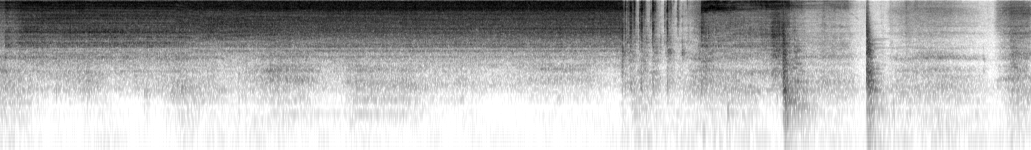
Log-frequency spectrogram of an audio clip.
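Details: Hot-water heating system after an old cast iron radiator was replaced because of freeze-up, being bled: steady high hiss of air escaping from the radiator bleed valve for several seconds, then sputtering bursts as water reaches it.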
